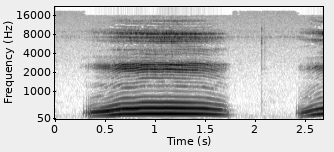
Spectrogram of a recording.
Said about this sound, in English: Bukutla, Bukutla, if you're alive on this earth, please moo. He heard it.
